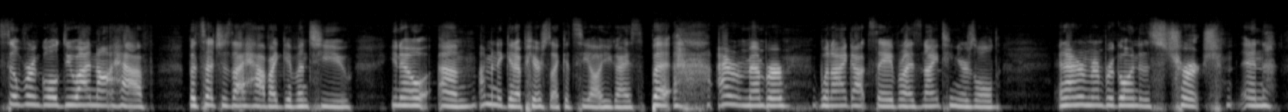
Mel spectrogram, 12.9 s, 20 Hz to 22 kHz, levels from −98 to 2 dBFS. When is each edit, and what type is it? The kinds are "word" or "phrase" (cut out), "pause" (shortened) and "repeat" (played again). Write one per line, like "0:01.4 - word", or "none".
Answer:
0:06.4 - pause

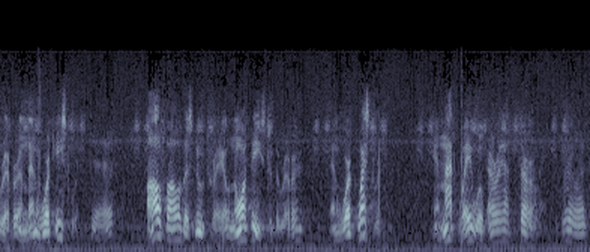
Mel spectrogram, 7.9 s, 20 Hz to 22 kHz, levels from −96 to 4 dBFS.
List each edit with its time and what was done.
0:06.5 - phrase

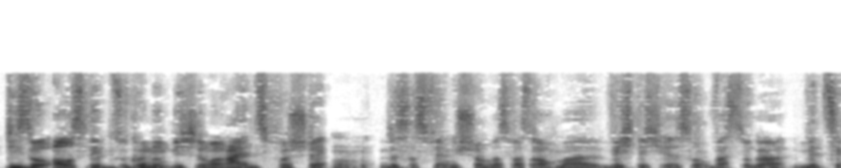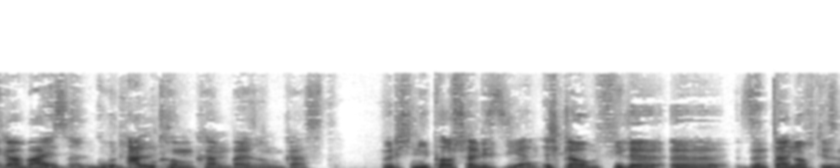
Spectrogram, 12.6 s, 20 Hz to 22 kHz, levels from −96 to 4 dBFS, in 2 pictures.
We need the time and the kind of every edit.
none

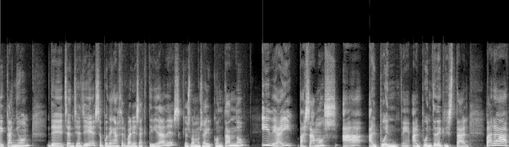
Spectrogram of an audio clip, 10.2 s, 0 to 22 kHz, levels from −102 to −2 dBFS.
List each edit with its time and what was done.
none

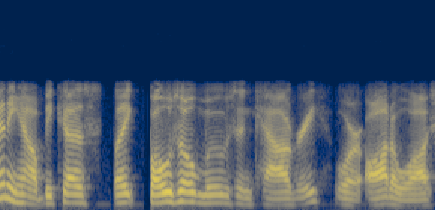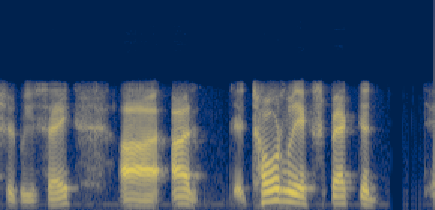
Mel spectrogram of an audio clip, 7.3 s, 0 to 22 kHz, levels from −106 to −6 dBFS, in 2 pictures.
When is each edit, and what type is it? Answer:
0:01.2 - pause

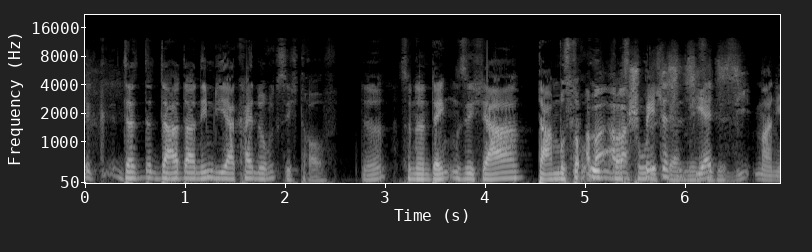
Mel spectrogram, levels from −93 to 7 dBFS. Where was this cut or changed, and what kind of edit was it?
0:03.1 - pause
0:04.5 - pause

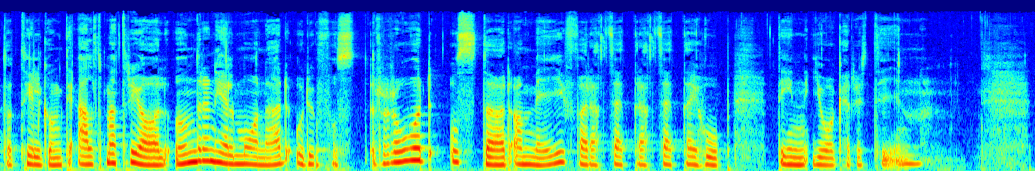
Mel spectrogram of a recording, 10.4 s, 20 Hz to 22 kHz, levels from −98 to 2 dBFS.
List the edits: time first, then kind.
0:03.2 - word
0:06.4 - repeat
0:08.1 - word

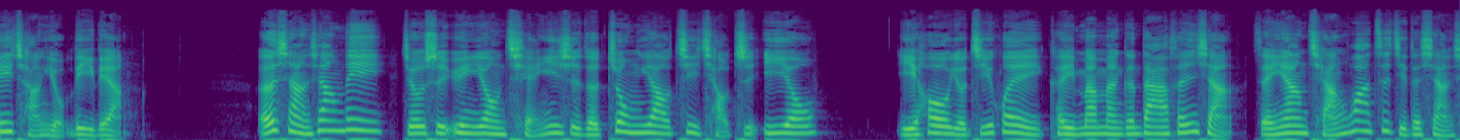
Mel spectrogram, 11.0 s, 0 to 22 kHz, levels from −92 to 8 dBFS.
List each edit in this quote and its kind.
none

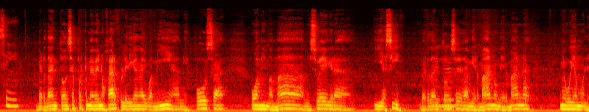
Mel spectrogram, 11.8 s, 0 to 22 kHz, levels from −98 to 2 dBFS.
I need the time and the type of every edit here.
0:02.4 - word

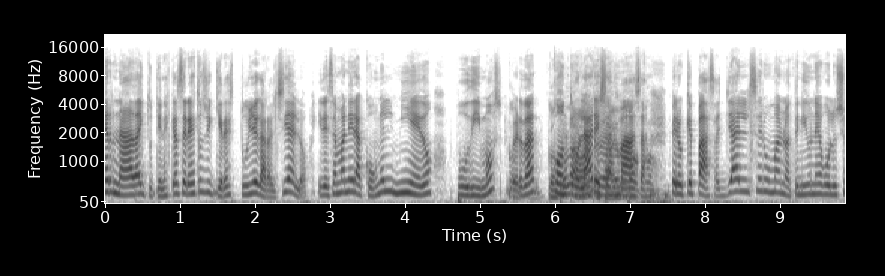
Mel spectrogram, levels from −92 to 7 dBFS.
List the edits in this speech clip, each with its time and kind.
0:02.8 - pause
0:05.3 - word

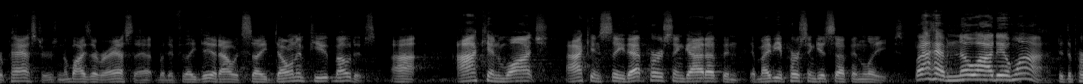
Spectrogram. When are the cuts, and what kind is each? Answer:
0:03.8 - pause
0:07.5 - pause
0:09.1 - pause

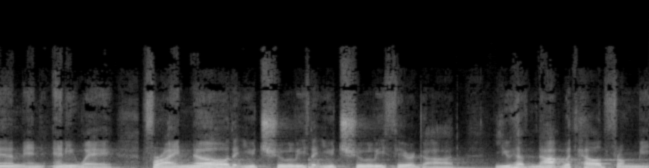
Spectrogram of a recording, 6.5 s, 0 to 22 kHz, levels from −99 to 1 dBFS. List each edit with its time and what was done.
0:01.4 - pause
0:03.1 - repeat

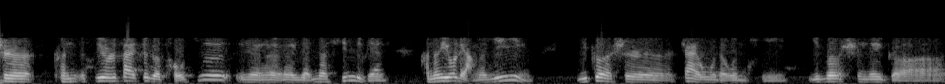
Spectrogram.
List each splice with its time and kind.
none

